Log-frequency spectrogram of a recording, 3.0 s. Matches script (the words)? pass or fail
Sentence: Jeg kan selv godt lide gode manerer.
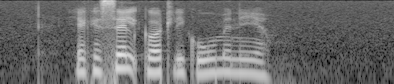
pass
